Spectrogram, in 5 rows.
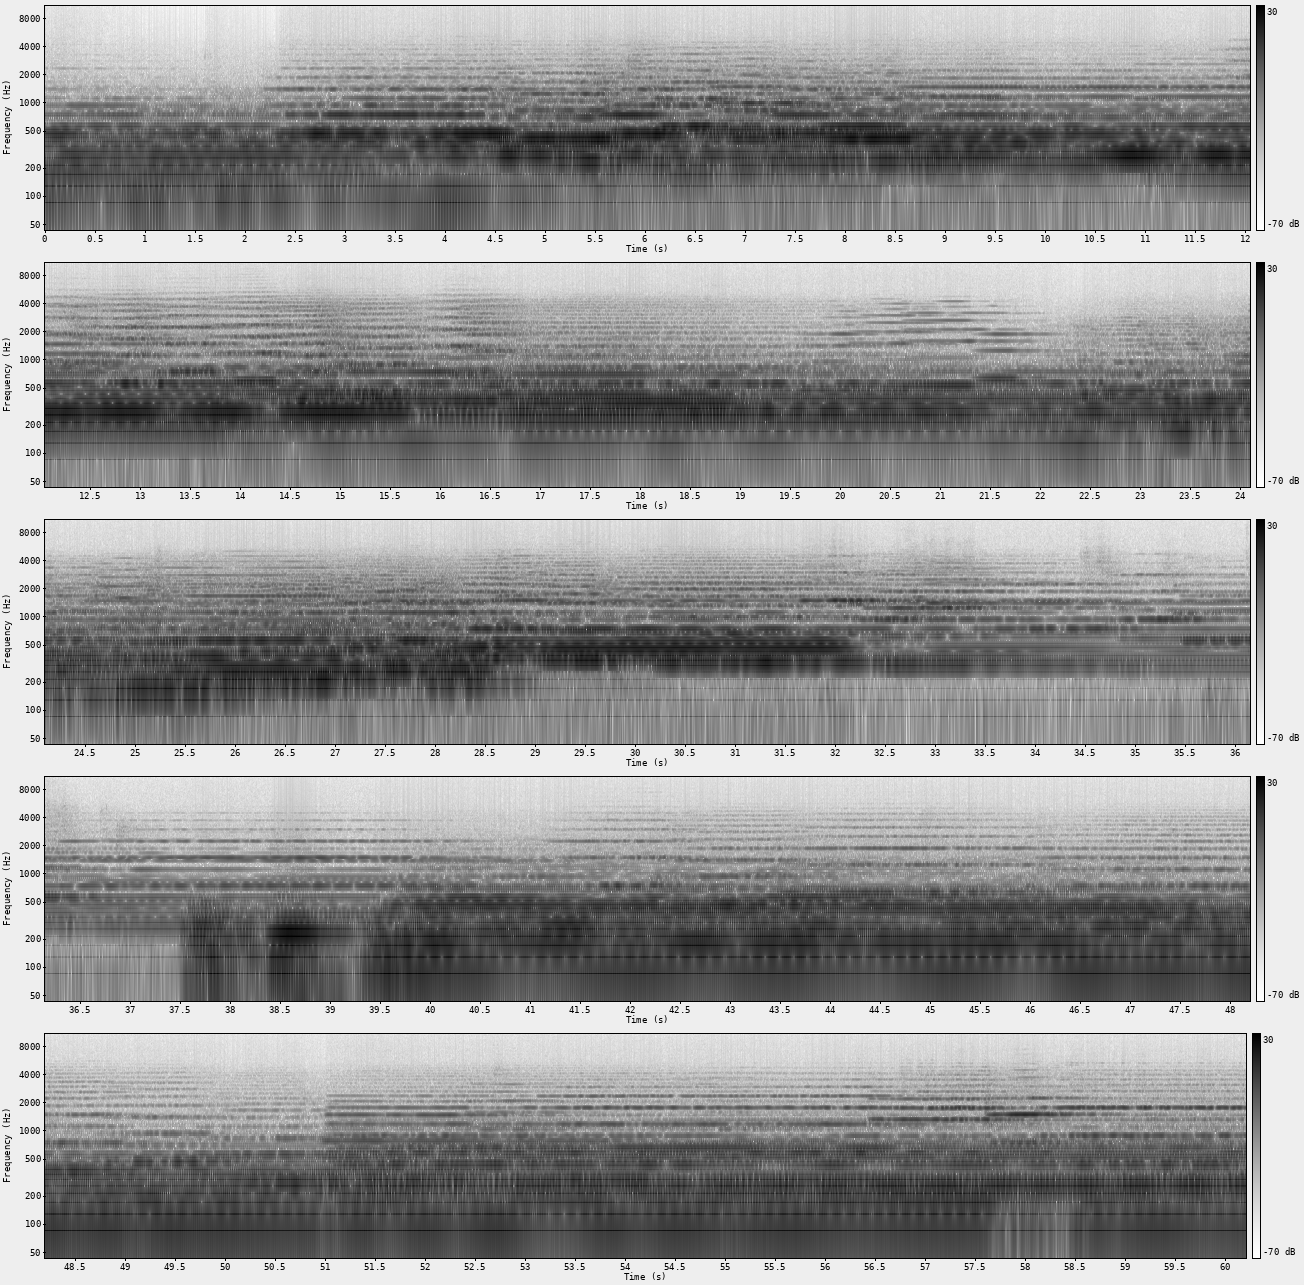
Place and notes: Südviertel, Essen, Deutschland - essen, philharmonie, alfred krupp concert hall, orchestra rehearsal
Im Alfred Krupp Saal der Philharmonie Essen. Der Klang einer Probe des Sinfonieorchesters Teil 1.
Inside the Alfred Krupp concert hall. The sound of a rehearsal of the symphonic orchestra.
Projekt - Stadtklang//: Hörorte - topographic field recordings and social ambiences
